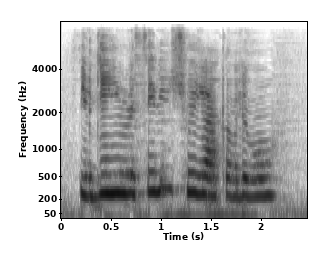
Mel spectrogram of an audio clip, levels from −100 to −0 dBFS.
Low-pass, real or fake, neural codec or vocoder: 7.2 kHz; fake; codec, 44.1 kHz, 1.7 kbps, Pupu-Codec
